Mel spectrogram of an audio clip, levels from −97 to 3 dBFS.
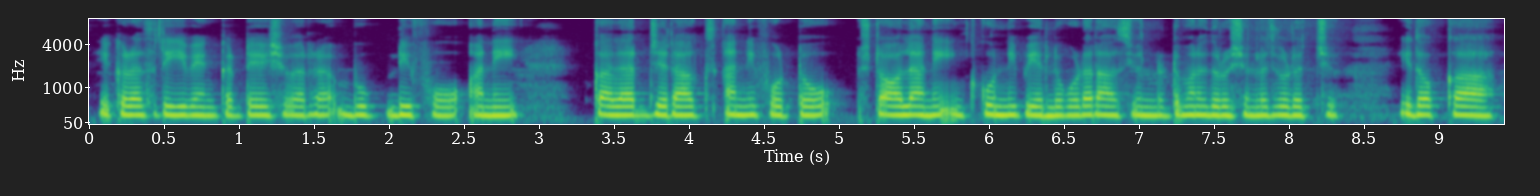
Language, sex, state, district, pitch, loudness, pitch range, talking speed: Telugu, female, Andhra Pradesh, Guntur, 200 Hz, -14 LUFS, 195-205 Hz, 145 wpm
